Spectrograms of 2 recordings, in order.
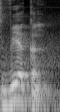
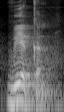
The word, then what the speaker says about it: vehicle: to everything communication see when we pronounce this word the H is silent it's vehicle what is it vehicle so these three entities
